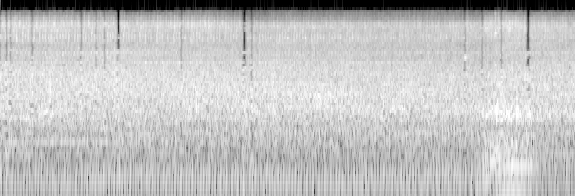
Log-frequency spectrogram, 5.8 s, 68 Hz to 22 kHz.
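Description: Chevrolet Corvette C7's V8 rumbling at low speed, then a short rev about five seconds in, over street noise.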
